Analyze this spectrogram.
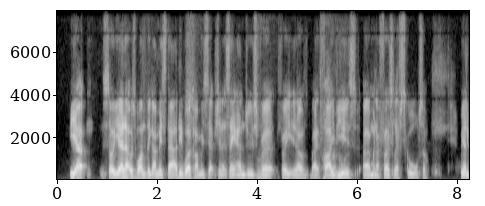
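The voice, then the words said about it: Birmingham Brummie English accent. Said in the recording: “you've not lost your Brummie accent,”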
